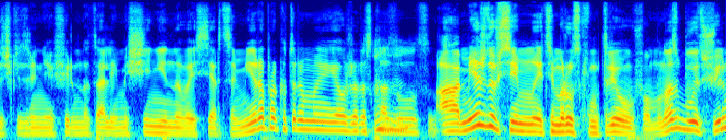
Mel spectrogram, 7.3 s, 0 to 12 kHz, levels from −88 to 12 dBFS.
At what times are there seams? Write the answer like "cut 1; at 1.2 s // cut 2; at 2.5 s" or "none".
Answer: cut 1; at 4.4 s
